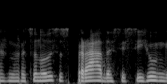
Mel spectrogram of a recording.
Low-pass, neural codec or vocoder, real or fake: 5.4 kHz; codec, 16 kHz, 4.8 kbps, FACodec; fake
